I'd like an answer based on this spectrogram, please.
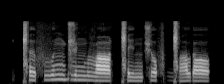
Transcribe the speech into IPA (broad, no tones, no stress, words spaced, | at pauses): ǁəfvəŋɖ͡ʐɪŋ vɑ ǁɪŋʃɔfɡ͡ǁɑlˠɾɔ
